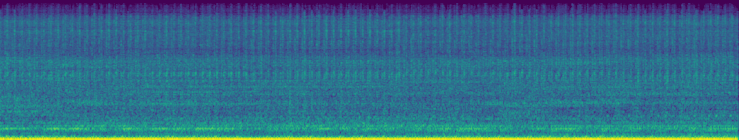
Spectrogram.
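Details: Trans Am at idle, oil pressure erratic: heavy low rumble with uneven deep knocking about two beats a second, heard all around the engine; earlier tick turned deeper, owner suspects crank, bottom-end cause unknown.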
